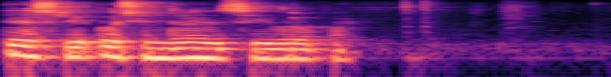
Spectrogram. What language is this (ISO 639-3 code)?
rus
